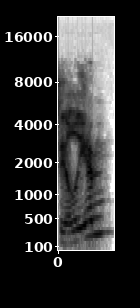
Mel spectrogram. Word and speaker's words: Cillian: But also just, and also I think it's pronounced Cillian. Really? Yeah, I mean, I actually... No, I don't think that's true. Okay, well, anyway. Because Irish people have the hard C.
